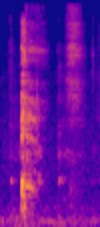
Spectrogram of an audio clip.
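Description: A single sharp cough followed by a short exhaled breath in a quiet room.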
